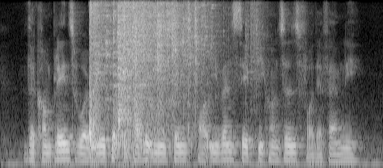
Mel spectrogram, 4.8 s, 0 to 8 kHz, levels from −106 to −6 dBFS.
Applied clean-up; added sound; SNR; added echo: none; Shatter; -1 dB; none.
